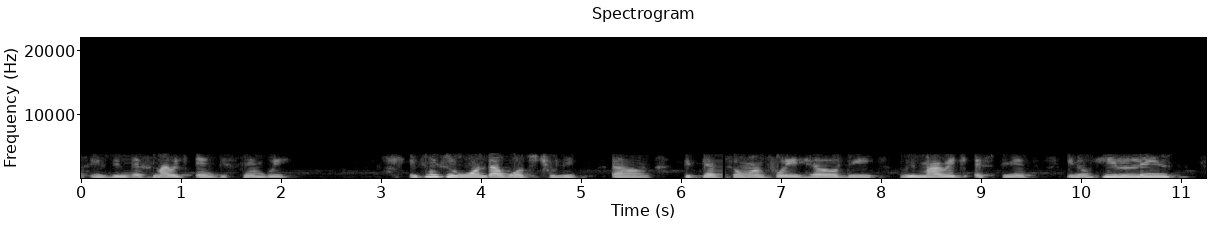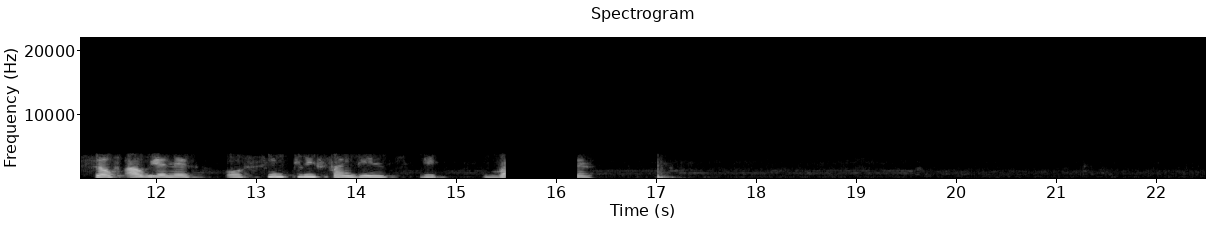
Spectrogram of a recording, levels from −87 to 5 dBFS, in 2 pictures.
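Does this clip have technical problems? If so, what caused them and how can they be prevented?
Yes. Throughout, the speech sounds muffled and hoarse, with smeared consonants and nothing above 3.5 kHz or below 150 Hz. This is heavy G.723.1 codec damage: 30 ms frames and a slowly updated voice model, consistent with about 6.3 kbit/s. A wideband codec at a higher bitrate would prevent it.

At 0.44 to 0.61 s, between "if the" and "marriage ends the same", and at 6.35 to 6.48 s, just before "for a healthy remarriage", the sound turns into a buzzy or noisy stretch and fades, then stays weak briefly. This is VoIP packet loss concealed by the speech codec. The decoder extends its last frame when about 60 ms and then 90 ms of audio go missing, which fits two and three lost frames. A jitter buffer, forward error correction or a steadier network link would prevent it.

From 15.49 to 16.22 s the audio drops out to silence for about 0.73 s, with no room tone at all. 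This is most likely an audio dropout to silence from a lost input that was written as silence. Secure connections and monitored inputs would prevent it.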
